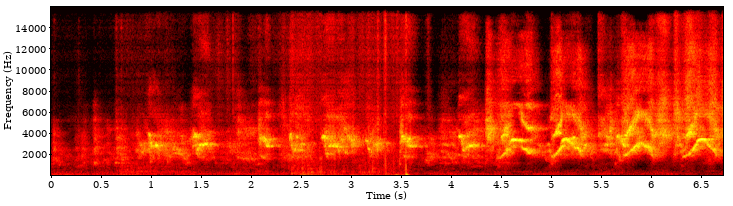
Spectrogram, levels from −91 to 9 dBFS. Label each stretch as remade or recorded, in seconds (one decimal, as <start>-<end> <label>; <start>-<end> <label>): 0.0-6.7 remade

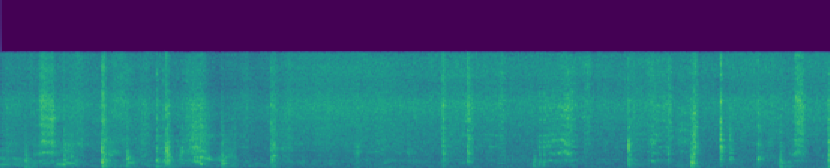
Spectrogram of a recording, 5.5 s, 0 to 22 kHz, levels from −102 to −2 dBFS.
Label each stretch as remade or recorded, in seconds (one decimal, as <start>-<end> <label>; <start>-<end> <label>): 0.0-0.9 remade; 0.9-1.3 recorded; 1.3-2.4 remade; 2.4-5.5 recorded

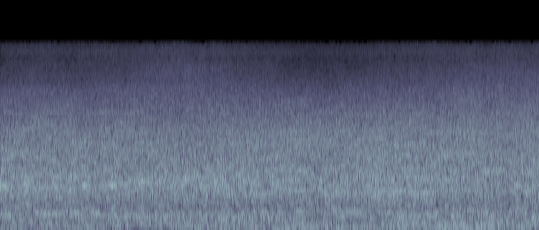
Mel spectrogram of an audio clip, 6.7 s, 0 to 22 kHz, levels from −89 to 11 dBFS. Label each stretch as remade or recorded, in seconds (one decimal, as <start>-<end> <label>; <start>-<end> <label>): 0.0-2.1 remade; 2.1-3.2 recorded; 3.2-6.7 remade

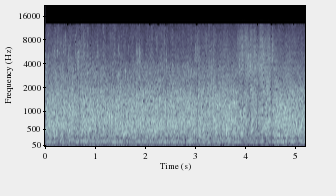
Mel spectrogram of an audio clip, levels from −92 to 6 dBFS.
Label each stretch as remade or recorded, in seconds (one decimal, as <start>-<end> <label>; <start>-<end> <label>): 0.0-3.0 recorded; 3.0-5.2 remade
